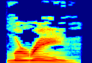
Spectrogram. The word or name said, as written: larraine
